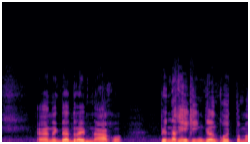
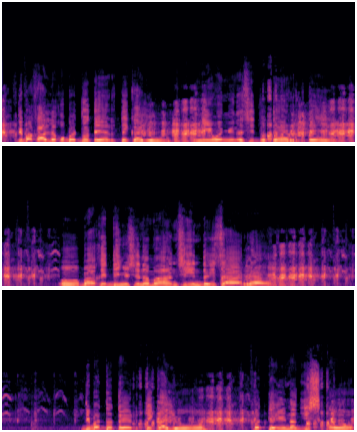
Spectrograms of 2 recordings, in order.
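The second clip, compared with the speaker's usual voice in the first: taunting; 8 semitones higher than usual. Real, not acted. Taunting former Duterte supporters.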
